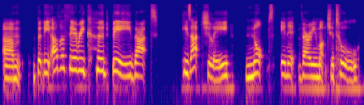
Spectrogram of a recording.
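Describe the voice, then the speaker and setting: A woman co-hosting a casual fan chat show, chatty and quick to laugh, with hedging fillers. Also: medium pitch, a bit bright, no room sound. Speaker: podcast co-host.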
